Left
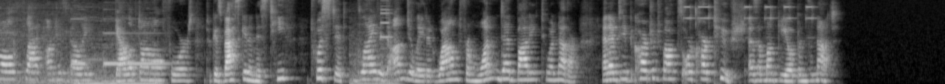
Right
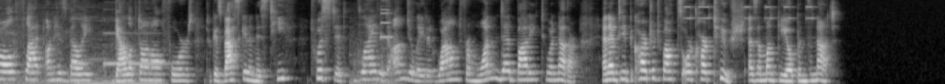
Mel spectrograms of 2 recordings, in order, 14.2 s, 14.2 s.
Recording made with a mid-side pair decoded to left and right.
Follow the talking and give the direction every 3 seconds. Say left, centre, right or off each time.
right, centre, centre, right, right.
